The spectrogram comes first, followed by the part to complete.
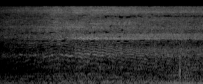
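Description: Large spinning fishing reel cranked fast by hand, its rotor and gears giving a smooth, steady whir that builds over the first half second. There is no clicking: the reel's silent (mute) switch is on.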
